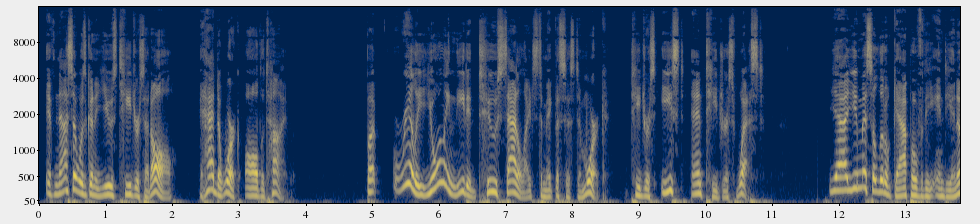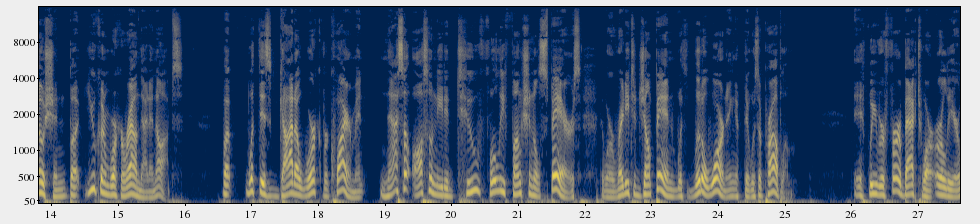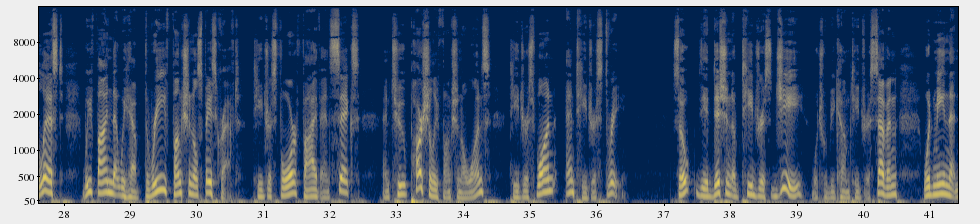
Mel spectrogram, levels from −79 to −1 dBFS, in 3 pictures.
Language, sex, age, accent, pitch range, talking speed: English, male, 40-59, American, 130-195 Hz, 170 wpm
